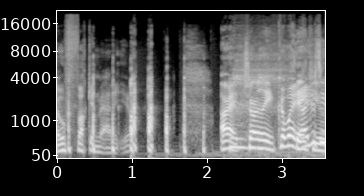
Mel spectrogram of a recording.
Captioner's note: laughing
